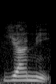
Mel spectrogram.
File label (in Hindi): "yaanii", Hindi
